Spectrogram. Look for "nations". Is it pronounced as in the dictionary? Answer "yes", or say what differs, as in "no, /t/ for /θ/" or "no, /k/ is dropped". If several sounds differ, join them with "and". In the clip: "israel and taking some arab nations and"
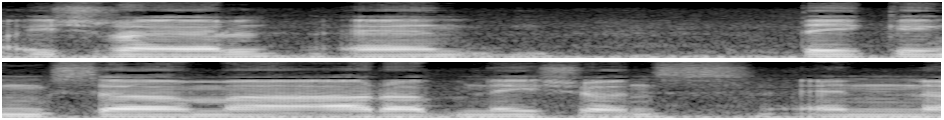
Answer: no, /s/ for /z/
